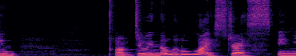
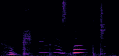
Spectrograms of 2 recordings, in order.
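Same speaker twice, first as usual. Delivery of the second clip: cooing; 13 dB quieter than usual. Real, not acted. Cooing over the toy's face.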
